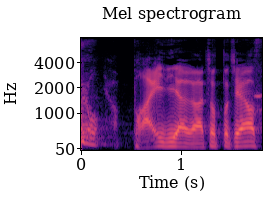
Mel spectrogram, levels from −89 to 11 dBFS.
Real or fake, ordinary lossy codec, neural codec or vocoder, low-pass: real; none; none; none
